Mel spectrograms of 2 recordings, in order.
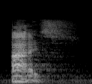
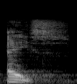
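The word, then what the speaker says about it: eis (εἰς): but I say it this way, eis. When it's transliterated into English, it's E-I-S. Most, I'll admit, pronounce it ace.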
